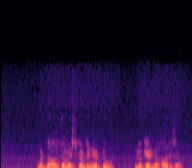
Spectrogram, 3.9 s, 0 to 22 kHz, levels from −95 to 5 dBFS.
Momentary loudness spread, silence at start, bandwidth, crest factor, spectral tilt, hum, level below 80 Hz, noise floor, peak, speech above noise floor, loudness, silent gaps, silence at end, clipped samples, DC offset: 9 LU; 0.75 s; 9.8 kHz; 20 dB; -9 dB/octave; none; -58 dBFS; -58 dBFS; -6 dBFS; 33 dB; -26 LUFS; none; 0.2 s; under 0.1%; under 0.1%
